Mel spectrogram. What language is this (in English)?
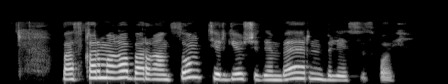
Kazakh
